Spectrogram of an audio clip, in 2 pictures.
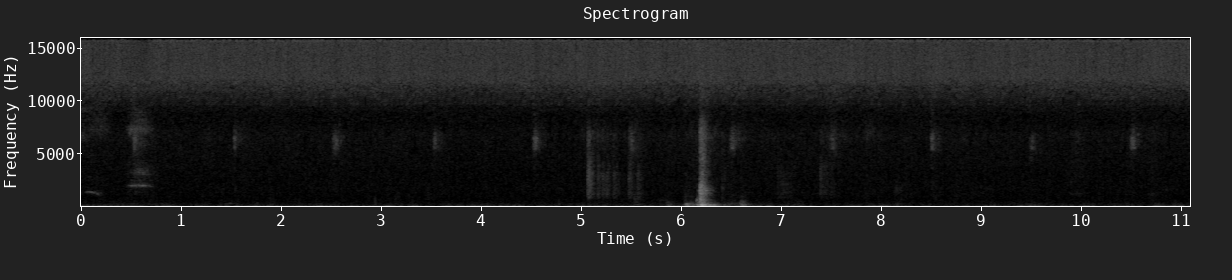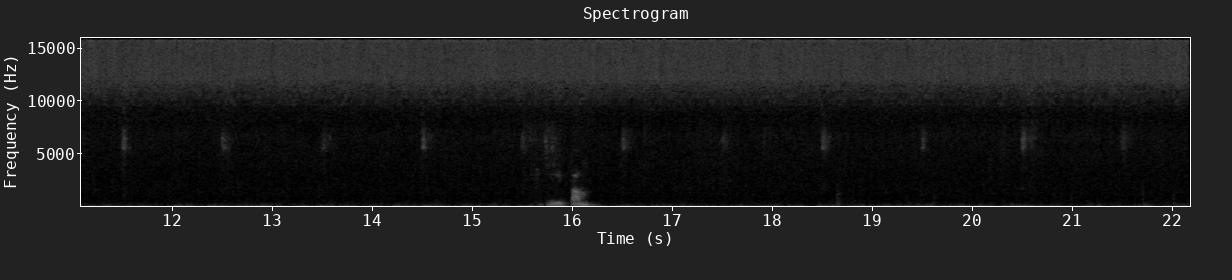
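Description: A sponge dabs softly against a doll's head.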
